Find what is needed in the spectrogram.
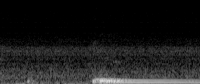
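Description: Ken Smith Burner electric bass struck once about a second in: a low note rings out and slowly fades.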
